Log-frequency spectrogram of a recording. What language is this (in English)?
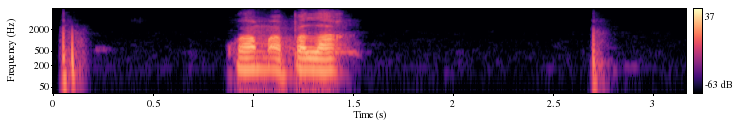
Thai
